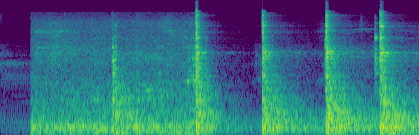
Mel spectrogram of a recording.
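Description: Slide hammer dent puller striking its stop, four sharp metal clacks about three a second starting about a second in, pulling a dent out of a vehicle's wheel-arch panel by pins welded to the damaged metal.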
